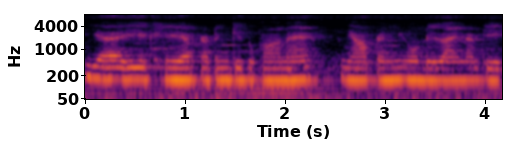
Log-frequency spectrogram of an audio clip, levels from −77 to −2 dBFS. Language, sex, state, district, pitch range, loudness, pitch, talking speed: Hindi, male, Uttar Pradesh, Jyotiba Phule Nagar, 155-165 Hz, -34 LUFS, 160 Hz, 185 wpm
